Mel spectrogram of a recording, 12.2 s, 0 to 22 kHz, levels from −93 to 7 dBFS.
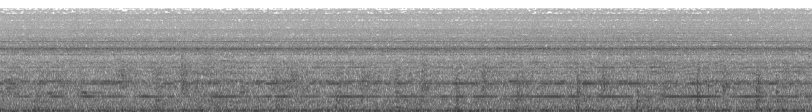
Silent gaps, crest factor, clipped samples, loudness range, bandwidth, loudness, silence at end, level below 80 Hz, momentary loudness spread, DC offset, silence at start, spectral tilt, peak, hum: none; 16 dB; under 0.1%; 1 LU; 16.5 kHz; -20 LUFS; 0 s; -26 dBFS; 2 LU; under 0.1%; 0 s; -3.5 dB/octave; -4 dBFS; none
